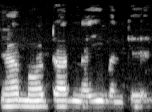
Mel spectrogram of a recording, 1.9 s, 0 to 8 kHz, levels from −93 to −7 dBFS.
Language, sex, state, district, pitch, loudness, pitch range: Hindi, male, Uttar Pradesh, Muzaffarnagar, 155 Hz, -13 LUFS, 150-160 Hz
